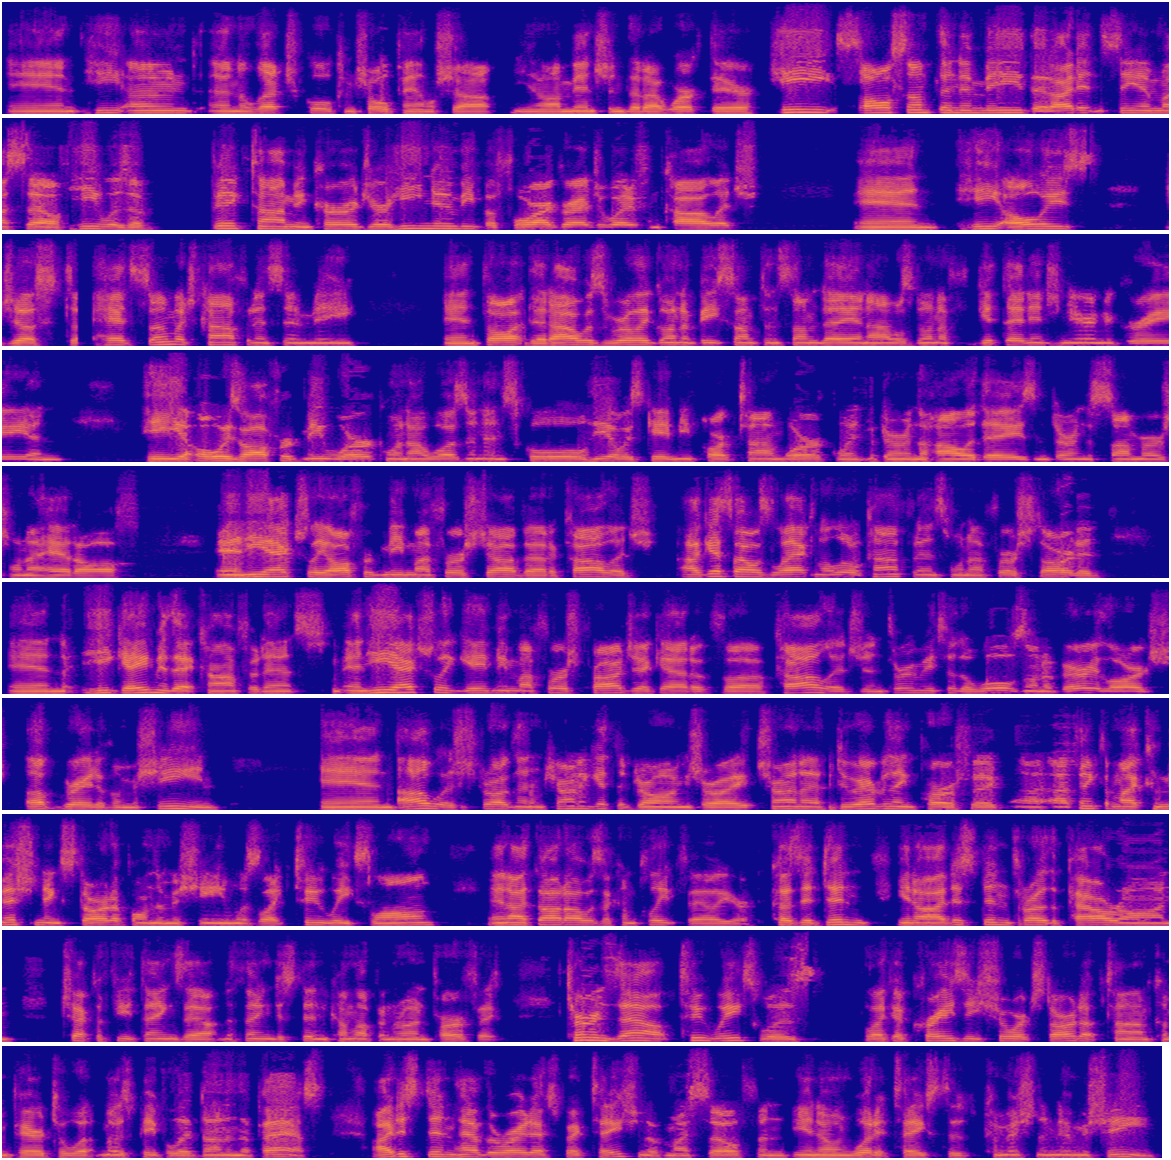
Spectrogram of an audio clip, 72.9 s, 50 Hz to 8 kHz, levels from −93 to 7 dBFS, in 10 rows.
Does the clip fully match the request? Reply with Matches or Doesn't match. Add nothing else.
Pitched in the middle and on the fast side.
Matches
